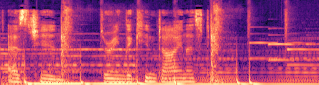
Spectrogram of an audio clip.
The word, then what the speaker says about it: Qin: The most famous wall was built between 226 and 200 BC by the first emperor of China, Qin Shi Huang, Qin pronounced as Qin, during the Qin dynasty.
